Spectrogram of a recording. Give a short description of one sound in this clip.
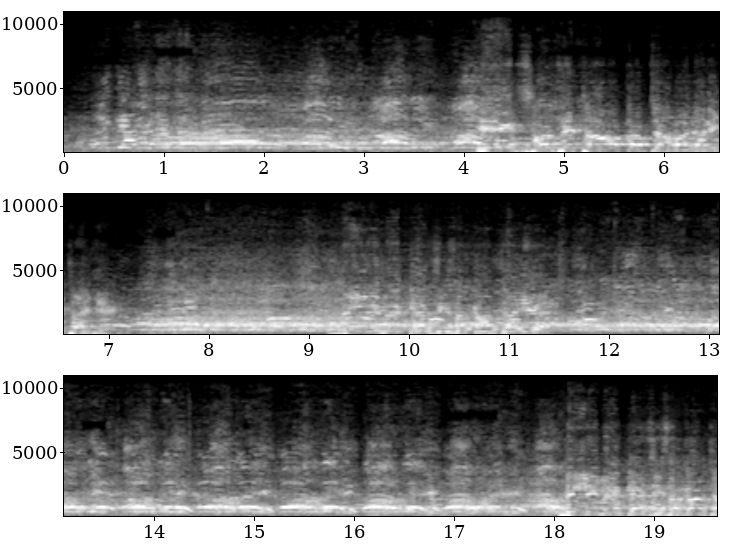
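A man speaks forcefully into a microphone over loudspeakers, echoing outdoors.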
